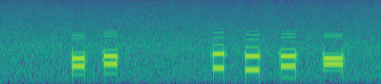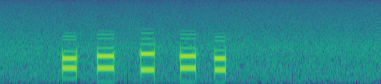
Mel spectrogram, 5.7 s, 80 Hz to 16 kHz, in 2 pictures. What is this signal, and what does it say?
DTMF, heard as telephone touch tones, dialled by hand, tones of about 110 ms. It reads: 70 628* 45351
